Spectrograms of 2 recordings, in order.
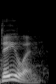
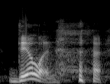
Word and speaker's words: Dylan: the free wheeling Bob Dyan why can't I say his last name correctly Dylan I'm rhyming it with wheelen Bob Dylan is a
